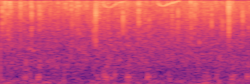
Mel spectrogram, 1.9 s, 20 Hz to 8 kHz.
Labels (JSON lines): {"label": "biophony, dolphin", "recorder": "SoundTrap 500"}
